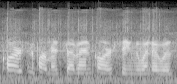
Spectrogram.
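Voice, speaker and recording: Male radio dispatcher, high-pitched and even, matter-of-fact, through a noisy police scanner. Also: racing. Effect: two-way police radio. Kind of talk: clipped radio dispatch, phonetic call signs.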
